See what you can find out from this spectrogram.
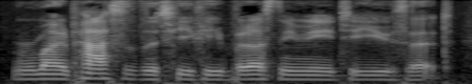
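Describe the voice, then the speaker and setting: A man with a hoarse but smooth voice calls a strategy match on his own. He drifts through the plays with ums and quick reads, pitch barely moving. The sound is dry and close, with no room around him. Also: no room sound. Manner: steady, filler-heavy analytical play-by-play. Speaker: game caster. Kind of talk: solo esports play-by-play commentary.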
